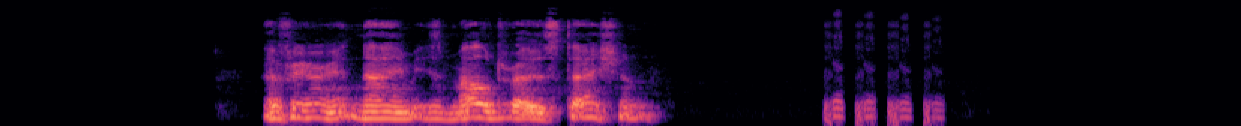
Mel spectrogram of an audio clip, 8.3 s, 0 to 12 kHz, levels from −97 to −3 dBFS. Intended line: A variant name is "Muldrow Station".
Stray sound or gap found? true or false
true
